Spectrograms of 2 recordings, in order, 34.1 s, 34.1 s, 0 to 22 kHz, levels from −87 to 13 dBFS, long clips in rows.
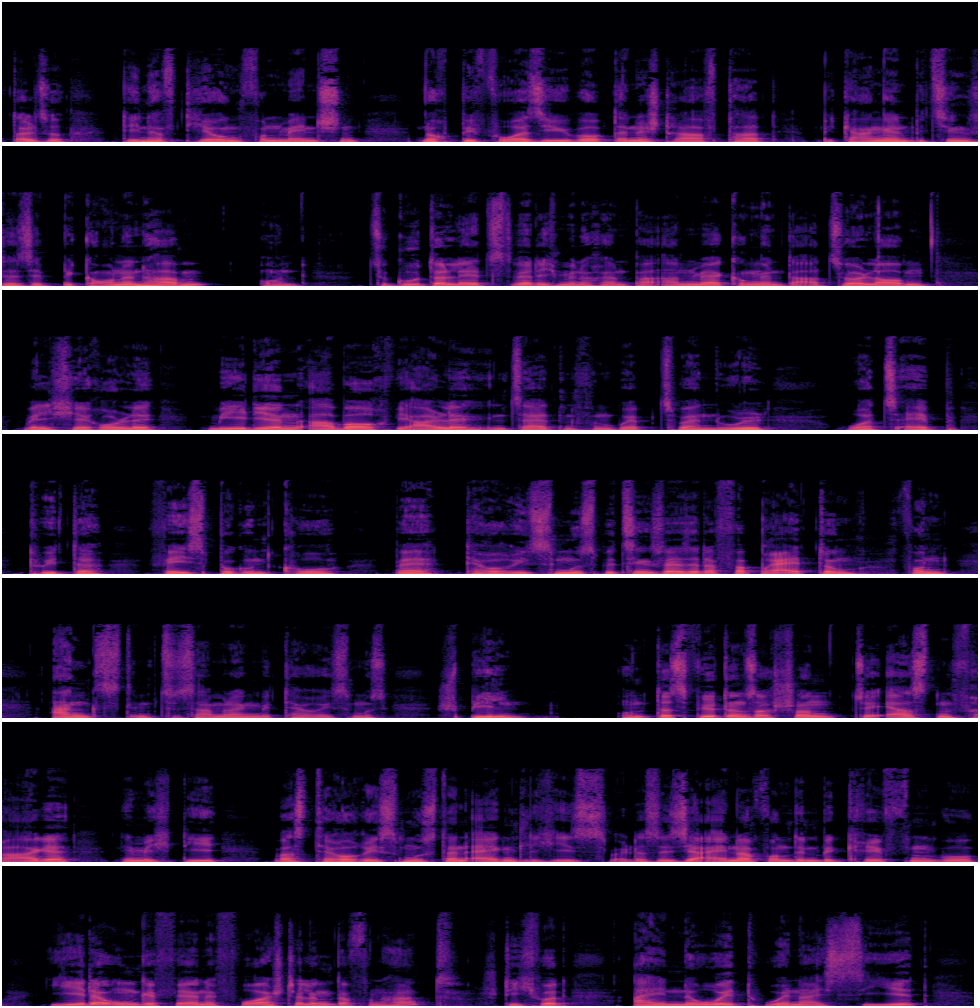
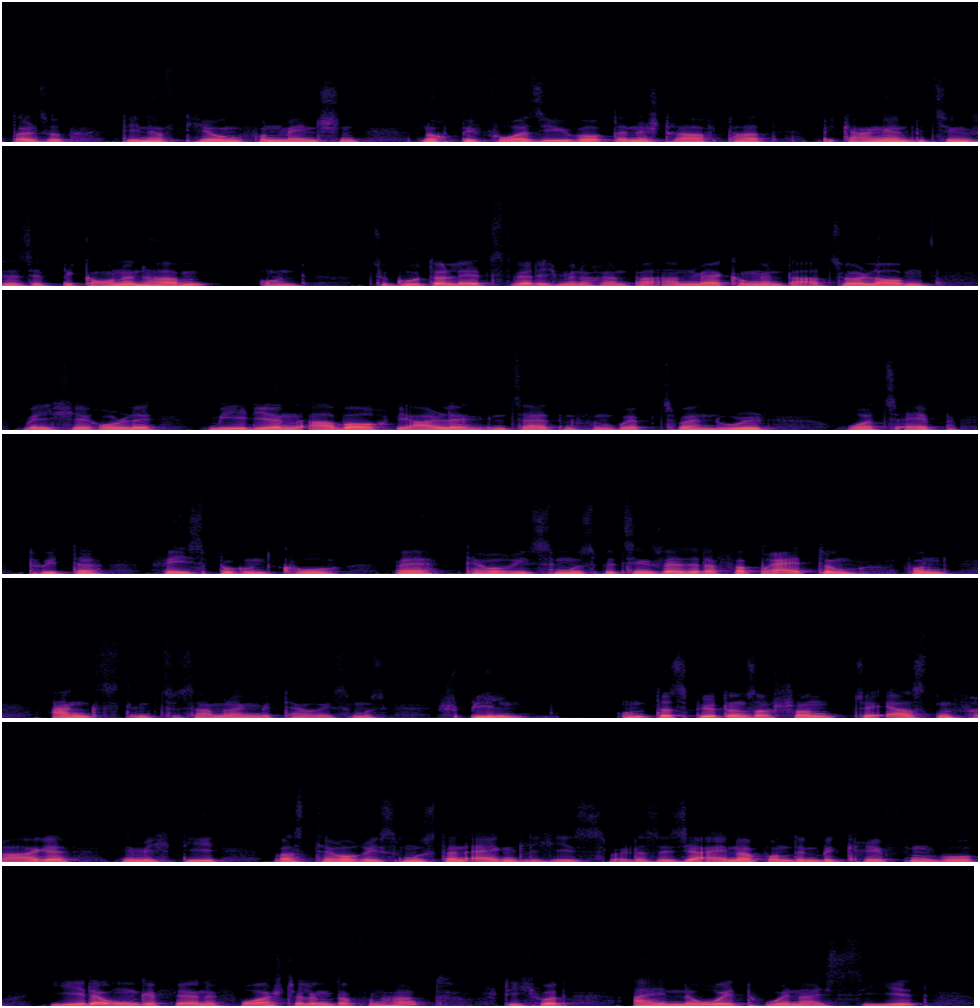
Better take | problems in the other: first | muffled; very; fading above 2.5 kHz

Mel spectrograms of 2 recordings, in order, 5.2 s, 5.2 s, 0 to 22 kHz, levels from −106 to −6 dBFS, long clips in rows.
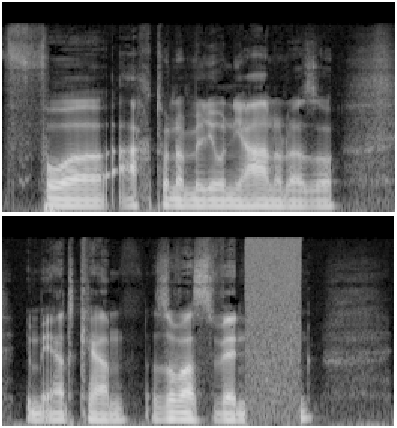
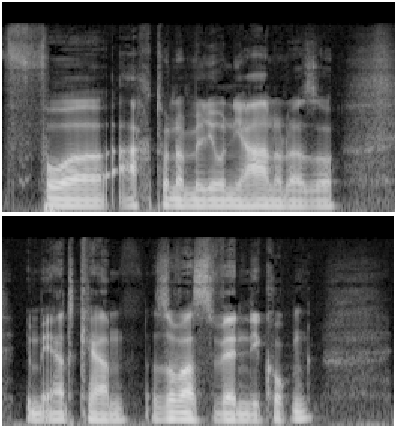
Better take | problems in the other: second | audio cutting out; filled with static; at 4 s

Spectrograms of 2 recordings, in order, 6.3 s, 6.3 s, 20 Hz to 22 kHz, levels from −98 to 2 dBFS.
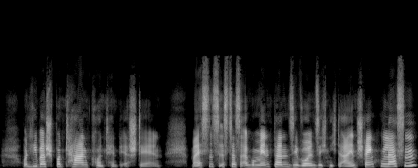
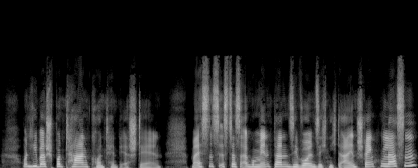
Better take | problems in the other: second | thin; very; fading below 350 Hz

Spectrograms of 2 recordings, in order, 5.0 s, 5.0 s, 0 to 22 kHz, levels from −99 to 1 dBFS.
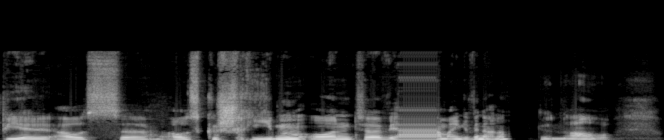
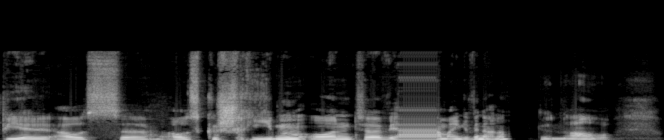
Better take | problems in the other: neither | audio freezing; at 3 s; the same in both

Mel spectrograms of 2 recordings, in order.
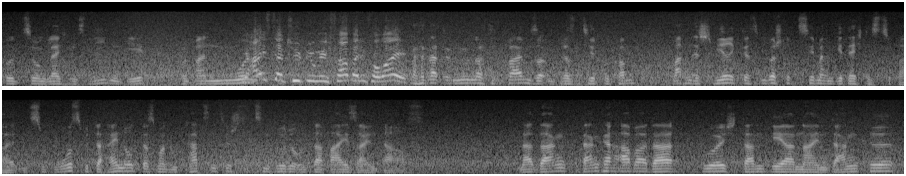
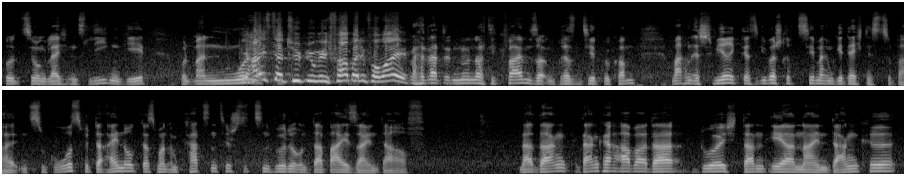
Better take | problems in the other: second | hiss; loud; throughout; 7 dB below the speech; faint in the second

